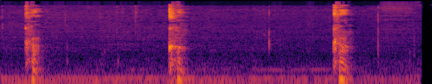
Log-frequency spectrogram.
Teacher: Ka. It's velar because you use the velum of your palate and it's plosive.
